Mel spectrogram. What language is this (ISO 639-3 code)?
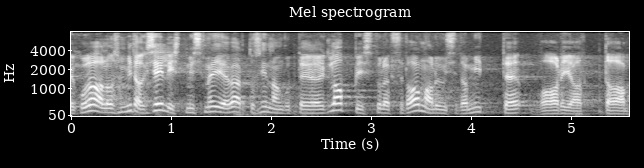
est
